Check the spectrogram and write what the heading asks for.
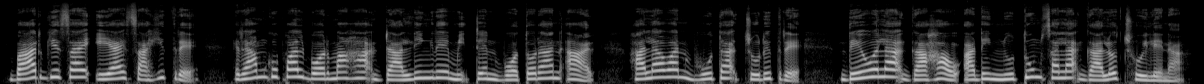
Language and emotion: Santali, neutral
